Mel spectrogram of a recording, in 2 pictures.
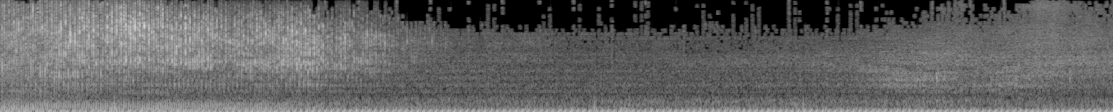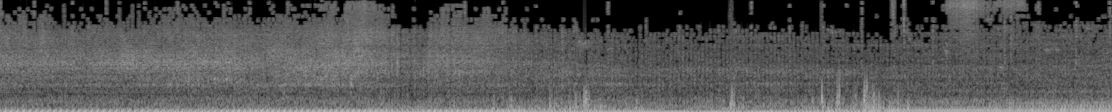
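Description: A car's engine runs steadily, heard from inside the cabin as a constant low hum. A passing vehicle's hiss fades away over the first few seconds.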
